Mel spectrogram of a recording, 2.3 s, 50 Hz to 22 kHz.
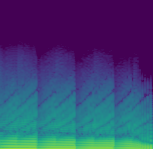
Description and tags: modified new-hoover for the future.
made in Ableton Live 8 Suite: Sampler
bass, chorus, drop, octave-modulation, thick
